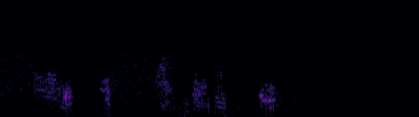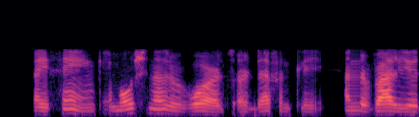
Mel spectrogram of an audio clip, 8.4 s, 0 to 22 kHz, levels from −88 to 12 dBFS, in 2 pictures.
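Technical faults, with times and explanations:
Throughout, iLBC codec: the speech is band-limited to a telephone line of roughly 300 Hz to 3.6 kHz and sounds plainly rough and slightly synthetic. Each 30 ms frame's excitation is coded on its own at a rate fitting 13.33 kbps, which strips the top end and smooths away fine detail.
5.24 s and 7.71 to 7.81 s, lost iLBC frames: the sound briefly turns into a held, faintly buzzy or breathy vowel, about 30 ms at the first spot and 90 ms at the second. The decoder fills each missing packet by repeating the last pitch cycle mixed with noise. Because iLBC frames stand alone, the speech recovers almost immediately afterward.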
